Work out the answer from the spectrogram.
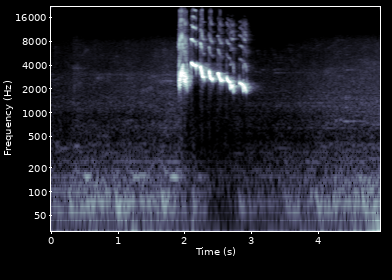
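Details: Caged orange-headed thrush from north Bali, in breeding condition, calling a rival: one loud phrase opening on a sharp note, then a rapid stepping-down series of about seven pulsed notes, with a low rumble before and after.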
